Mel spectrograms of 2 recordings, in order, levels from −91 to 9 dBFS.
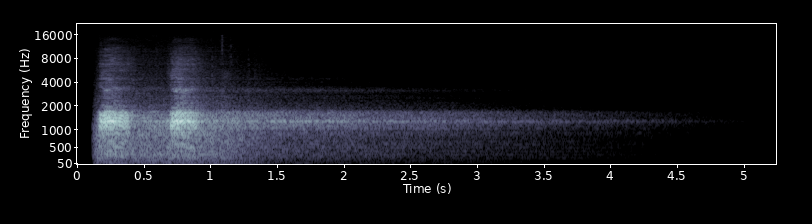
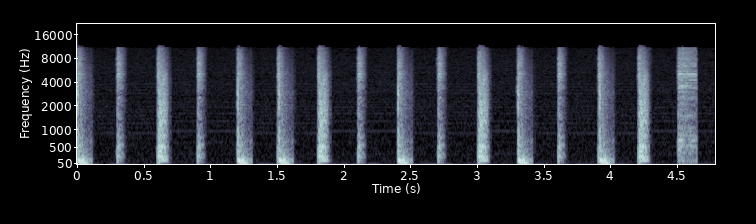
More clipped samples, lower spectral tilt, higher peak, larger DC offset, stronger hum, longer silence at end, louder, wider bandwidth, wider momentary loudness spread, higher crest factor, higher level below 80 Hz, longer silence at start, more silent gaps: second, under 0.1% vs 0.8%; second, -2.5 dB/octave vs -4 dB/octave; about the same, -2 dBFS vs 0 dBFS; neither; neither; first, 3.5 s vs 0.15 s; second, -16 LUFS vs -12 LUFS; second, 10.5 kHz vs 12 kHz; first, 25 LU vs 11 LU; first, 22 dB vs 12 dB; second, -68 dBFS vs -22 dBFS; first, 0.15 s vs 0 s; neither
